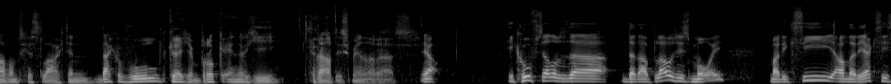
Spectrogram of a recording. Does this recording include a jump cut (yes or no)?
no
